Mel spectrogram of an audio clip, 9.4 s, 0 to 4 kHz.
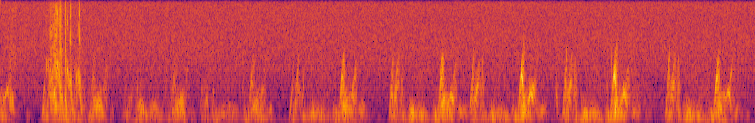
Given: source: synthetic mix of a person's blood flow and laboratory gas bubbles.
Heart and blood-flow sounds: Doppler ultrasound of blood flow; precordium
0.10-0.20 s: bubbles
0.56-1.07 s: bubbles
From the record:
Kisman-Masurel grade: 211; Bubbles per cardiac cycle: several, 3 to 8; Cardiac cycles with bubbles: 1 to 10%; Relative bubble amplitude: barely perceptible (0.100 to 0.250); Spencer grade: 1 (occasional bubble signal discernible with the cardiac motion signal, with majority of cardiac periods free of bubbles); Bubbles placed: only in the low amplitude regions of the cardiac cycle

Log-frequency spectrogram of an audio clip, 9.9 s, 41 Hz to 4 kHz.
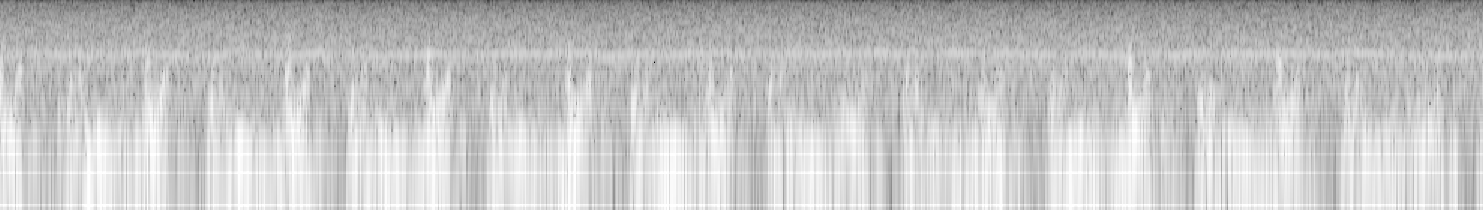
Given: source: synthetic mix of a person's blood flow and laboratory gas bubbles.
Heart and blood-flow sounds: Doppler ultrasound of blood flow; precordium
no bubbles
From the record:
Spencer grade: 0 (complete lack of bubble signals)

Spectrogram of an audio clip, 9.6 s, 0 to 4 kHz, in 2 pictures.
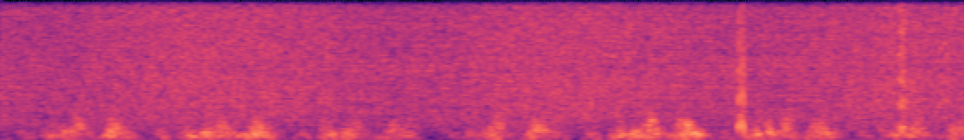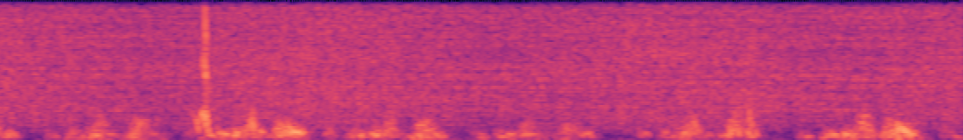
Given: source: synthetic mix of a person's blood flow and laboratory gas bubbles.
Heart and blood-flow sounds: Doppler ultrasound of blood flow; precordium
1.59-1.68 s: bubbles
3.66-3.91 s: bubbles
4.39-4.55 s: bubbles
5.78-5.92 s: bubbles
8.46-8.64 s: bubbles
From the record:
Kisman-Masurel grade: 122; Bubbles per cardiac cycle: 1 to 2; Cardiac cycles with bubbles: 10 to 50%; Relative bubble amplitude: moderate (0.250 to 0.450); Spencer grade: 2 (many but less than half of the cardiac periods contain bubble signals, singularly or in groups); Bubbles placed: anywhere in the cardiac cycle

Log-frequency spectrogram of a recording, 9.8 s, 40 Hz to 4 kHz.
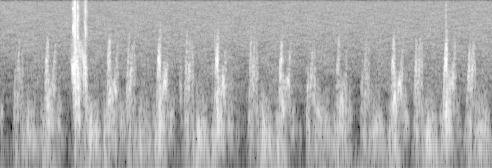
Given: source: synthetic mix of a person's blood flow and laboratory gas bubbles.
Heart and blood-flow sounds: Doppler ultrasound of blood flow; precordium
1.41-1.76 s: bubbles
From the record:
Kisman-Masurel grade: 113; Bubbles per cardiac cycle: 1 to 2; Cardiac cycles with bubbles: 1 to 10%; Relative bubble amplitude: loud (0.450 to 0.775); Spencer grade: 1 (occasional bubble signal discernible with the cardiac motion signal, with majority of cardiac periods free of bubbles); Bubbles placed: only in the low amplitude regions of the cardiac cycle

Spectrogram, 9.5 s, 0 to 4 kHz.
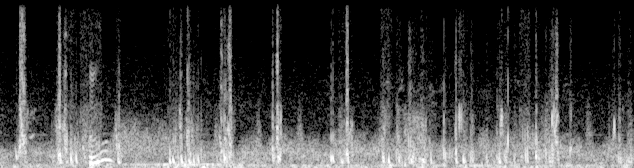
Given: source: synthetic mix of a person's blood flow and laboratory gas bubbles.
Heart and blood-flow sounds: Doppler ultrasound of blood flow; subclavian vein
0.00-0.05 s: bubbles
0.21-0.43 s: bubbles
0.76-1.53 s: bubbles
1.71-1.85 s: bubbles
2.50-3.05 s: bubbles
3.22-3.54 s: bubbles
4.06-4.24 s: bubbles
4.94-5.33 s: bubbles
5.71-5.89 s: bubbles
5.93-6.56 s: bubbles
6.62-7.12 s: bubbles
7.28-7.34 s: bubbles
7.44-7.66 s: bubbles
7.70-7.75 s: bubbles
7.79-7.96 s: bubbles
7.99-8.40 s: bubbles
8.54-8.59 s: bubbles
9.17-9.49 s: bubbles
From the record:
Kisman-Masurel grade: 243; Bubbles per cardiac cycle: several, 3 to 8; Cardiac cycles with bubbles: 100%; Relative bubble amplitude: loud (0.450 to 0.775); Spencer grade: 3 (all of the cardiac periods contain showers or single bubble signals, but not dominating or overriding the cardiac motion signals); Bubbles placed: anywhere in the cardiac cycle

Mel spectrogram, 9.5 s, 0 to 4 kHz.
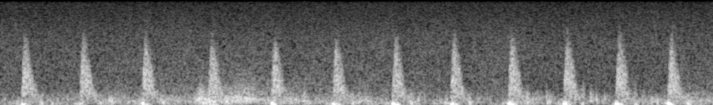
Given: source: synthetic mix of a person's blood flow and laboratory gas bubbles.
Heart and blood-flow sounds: Doppler ultrasound of blood flow; subclavian vein
no bubbles
From the record:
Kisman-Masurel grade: 000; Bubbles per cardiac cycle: 0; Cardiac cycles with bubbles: 0%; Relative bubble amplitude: no bubbles discernible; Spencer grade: 0 (complete lack of bubble signals)

